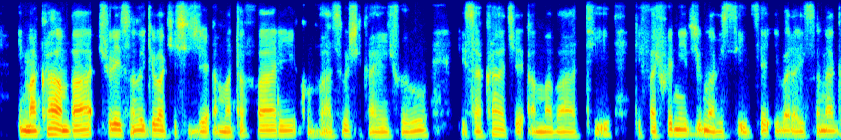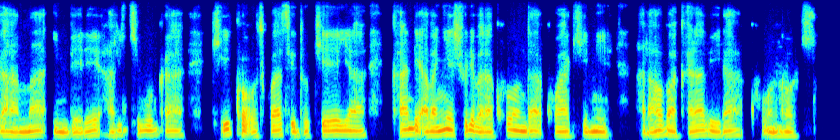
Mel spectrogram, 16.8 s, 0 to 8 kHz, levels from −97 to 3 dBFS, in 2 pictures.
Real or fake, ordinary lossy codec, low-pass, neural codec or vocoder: real; Opus, 16 kbps; 7.2 kHz; none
